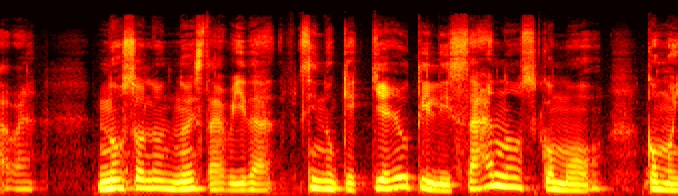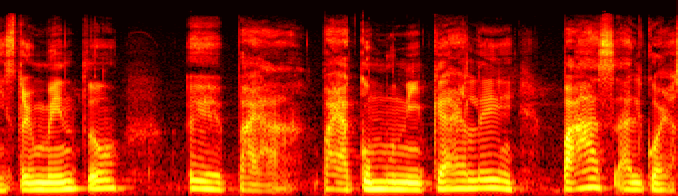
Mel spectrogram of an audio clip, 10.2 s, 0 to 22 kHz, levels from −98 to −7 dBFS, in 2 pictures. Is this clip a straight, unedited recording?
yes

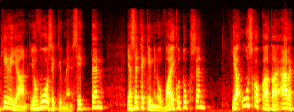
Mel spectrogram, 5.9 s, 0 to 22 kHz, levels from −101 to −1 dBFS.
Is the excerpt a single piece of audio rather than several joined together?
yes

